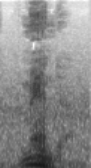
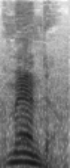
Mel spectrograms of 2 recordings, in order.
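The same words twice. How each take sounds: First: Calling out. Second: Higher, louder shout of her name; urgent call. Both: Acted. Calling out after crash.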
